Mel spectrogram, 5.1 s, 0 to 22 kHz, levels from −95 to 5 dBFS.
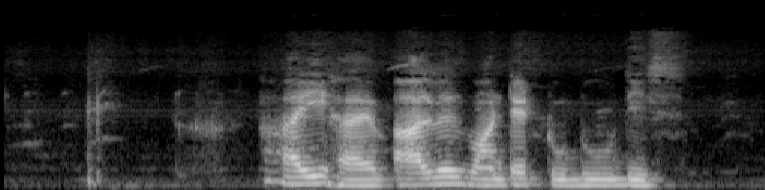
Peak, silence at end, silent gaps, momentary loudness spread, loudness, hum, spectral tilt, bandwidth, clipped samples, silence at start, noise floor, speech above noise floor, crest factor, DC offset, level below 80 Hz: -4 dBFS; 0.65 s; none; 10 LU; -20 LUFS; none; -7.5 dB/octave; 9 kHz; under 0.1%; 0.6 s; -63 dBFS; 43 dB; 18 dB; under 0.1%; -62 dBFS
